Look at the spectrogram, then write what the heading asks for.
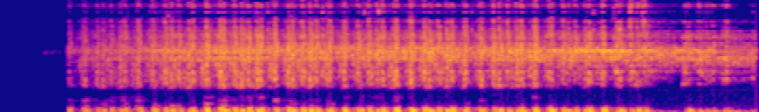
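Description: A motorcycle engine bursts into sound and runs loud and steady with a rapid, low, throbbing pulse, dipping slightly just before the end.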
